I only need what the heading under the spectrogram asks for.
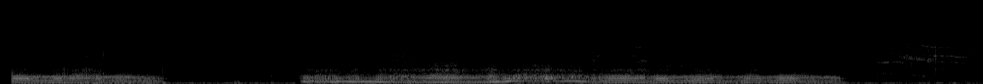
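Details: Female tortie Persian cat mating indoors with a white, odd-eyed, extreme-face Persian tom during breeding: loud, drawn-out, low wavering yowls in long sustained stretches, a brief pause near two seconds, then fainter higher cries toward the end.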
